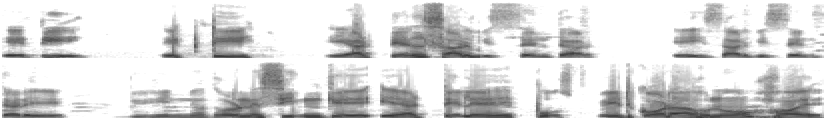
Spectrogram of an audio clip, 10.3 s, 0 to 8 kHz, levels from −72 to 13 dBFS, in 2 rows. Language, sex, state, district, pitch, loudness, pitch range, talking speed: Bengali, male, West Bengal, Jalpaiguri, 170 Hz, -13 LUFS, 155-195 Hz, 105 wpm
